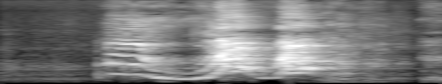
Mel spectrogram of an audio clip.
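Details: Two dogs, Psyche and Harvey, make strange noises at each other indoors: one drawn-out wavering yowl that dips, then climbs into two strained, rising-and-falling cries lasting about a second and a half.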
